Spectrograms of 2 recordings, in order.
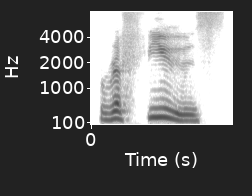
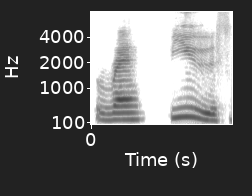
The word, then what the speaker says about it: refuse: Jadi ini I pendek bunyinya refuse. Kalau ini refuse.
